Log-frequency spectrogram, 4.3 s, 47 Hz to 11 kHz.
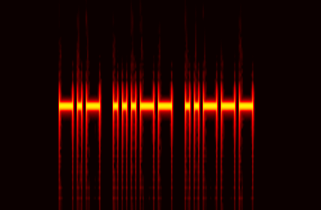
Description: Morse code, heard as a keyed tone, about 20 wpm, 700 Hz. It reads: K32
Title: Three Letter-Number Combinations - 20wpm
